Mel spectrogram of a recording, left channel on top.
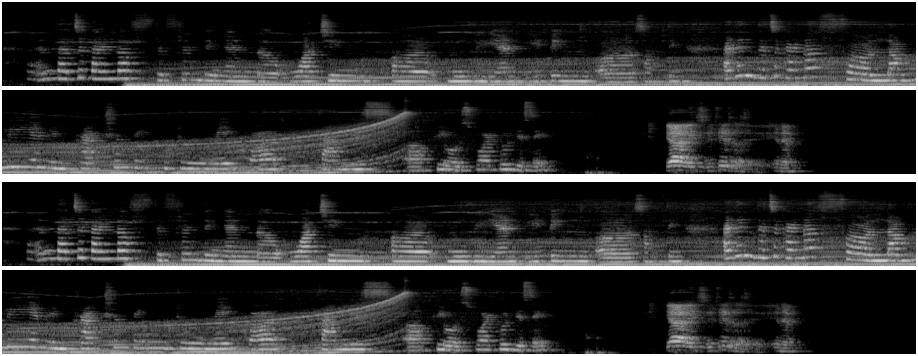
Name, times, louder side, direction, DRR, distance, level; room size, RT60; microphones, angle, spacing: voice 1, 0.0-12.0 12.3-14.6, right 3 dB, 40° right, -1 dB, 0.4 m, -25 dB
sound 1, 1.2-13.2, right 1 dB, ahead, 0.8 m, -28 dB
voice 2, 15.8-17.0, left 2 dB, 60° left, -4 dB, 1.0 m, -26 dB
2.3 x 2.1 x 3.8 m, 0.36 s
head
